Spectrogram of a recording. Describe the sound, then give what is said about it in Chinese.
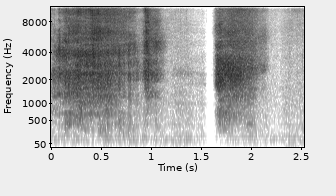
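Two loud, breathy bursts of nasal air separated by a brief pause, like a sneeze or a forceful nose blow. Each ends with a softer trailing exhale. The nose is allergic after an air conditioner and an electric fan were switched on, and a tissue is fetched. No speech. “欸、我先拿个，我先拿个卫生纸，因为上个礼拜啊，我们手机会过热，所以我今天这个礼拜就是开了冷气”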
